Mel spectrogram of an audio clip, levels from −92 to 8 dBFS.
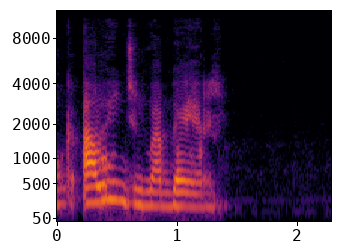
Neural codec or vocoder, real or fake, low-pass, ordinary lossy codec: codec, 24 kHz, 1.5 kbps, HILCodec; fake; 10.8 kHz; MP3, 64 kbps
